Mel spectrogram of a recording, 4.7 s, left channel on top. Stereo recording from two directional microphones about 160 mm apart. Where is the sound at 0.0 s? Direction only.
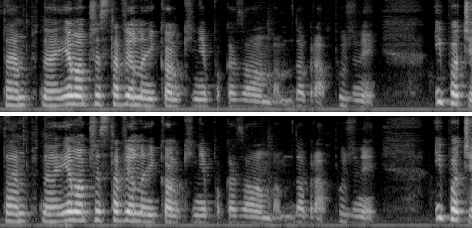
20° left (ahead or behind).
